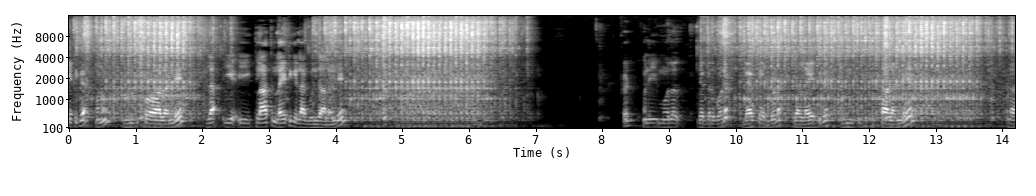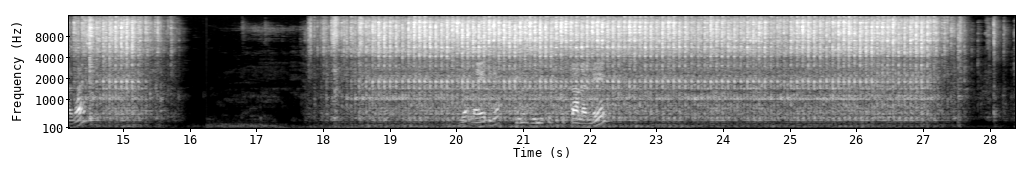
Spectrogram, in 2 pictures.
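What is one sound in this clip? A sewing machine whirs and clatters steadily as its needle stitches.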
